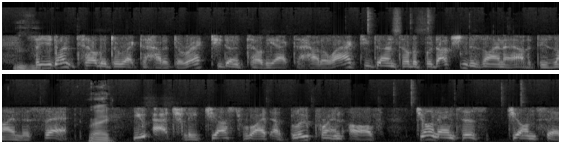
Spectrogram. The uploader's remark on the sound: called in from England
